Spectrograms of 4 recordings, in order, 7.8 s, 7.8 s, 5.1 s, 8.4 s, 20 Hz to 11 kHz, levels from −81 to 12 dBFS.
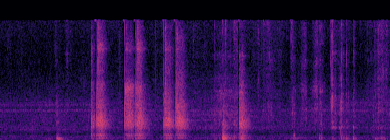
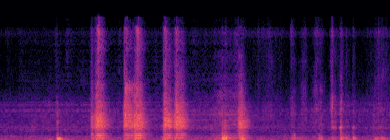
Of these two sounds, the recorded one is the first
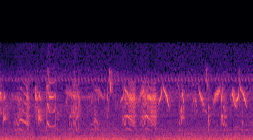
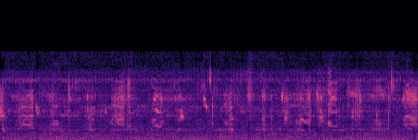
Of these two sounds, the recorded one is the first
